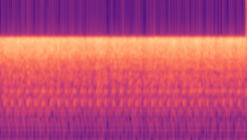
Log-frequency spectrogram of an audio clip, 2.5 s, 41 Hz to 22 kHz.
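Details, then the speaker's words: 1949 Willys replacement used engine, recently freed of rusted-shut valves, old spark plugs, low-volume electric fuel pump; smooth, even idle with steady low pulse, no ticking or knocking; valves seem to be holding, running pretty good. "I think it sounds like it's running pretty good"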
